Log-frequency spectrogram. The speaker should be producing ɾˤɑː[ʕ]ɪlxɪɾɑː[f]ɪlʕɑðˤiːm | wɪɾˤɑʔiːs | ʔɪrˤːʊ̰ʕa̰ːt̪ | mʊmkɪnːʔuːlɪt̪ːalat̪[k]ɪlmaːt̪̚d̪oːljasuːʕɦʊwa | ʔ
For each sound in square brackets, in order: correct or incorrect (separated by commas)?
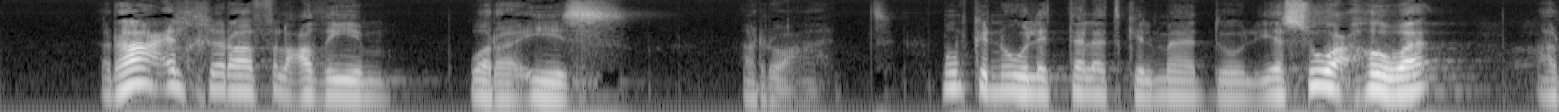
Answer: correct, correct, correct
